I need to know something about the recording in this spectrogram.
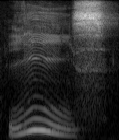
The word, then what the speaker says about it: ließ: Le prétérit, par contre, ließ. On entend que ce I est long. Comment écrit-on un I long en allemand? On le fait suivre d'un E.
